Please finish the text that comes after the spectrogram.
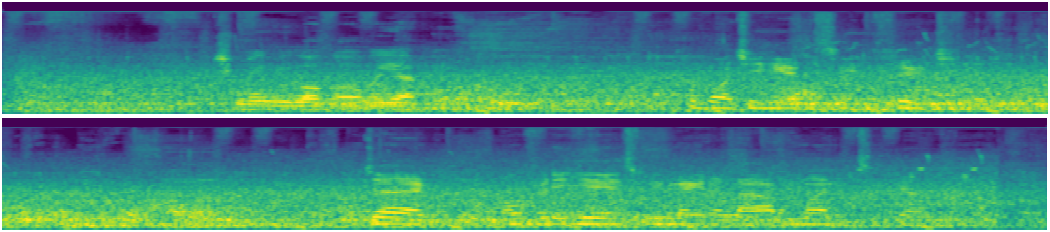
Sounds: speech

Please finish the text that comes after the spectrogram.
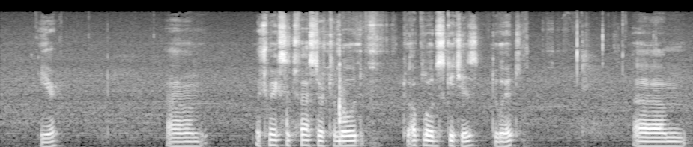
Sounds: speech

